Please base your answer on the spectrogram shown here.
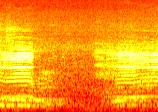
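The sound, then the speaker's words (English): Dairy cows moo loudly in a cattle barn at the Indiana State Fair in Indianapolis: one long harmonic low first, a short lull with faint background noise, then a second sustained moo rising in after it. “stands in front of several cows with his grandkids inside of the cattle barn at the Indiana State Fair in Indianapolis.”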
